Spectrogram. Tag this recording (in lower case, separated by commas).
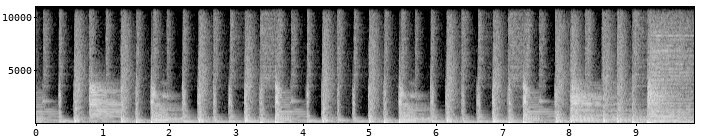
music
